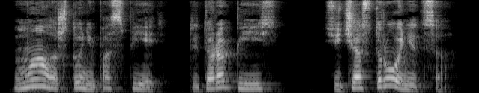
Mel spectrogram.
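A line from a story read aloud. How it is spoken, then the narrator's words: Grumbling behind a door. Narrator (Russian): проворчал кто-то за дверью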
